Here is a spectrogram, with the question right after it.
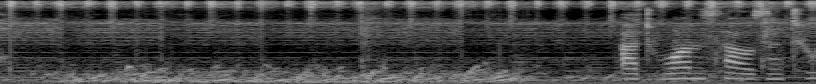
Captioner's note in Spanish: ambiente submarino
